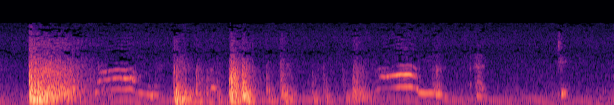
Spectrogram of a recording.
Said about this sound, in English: I see what I thought I saw. A door smashed open with a fist. Or am I still dreaming?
